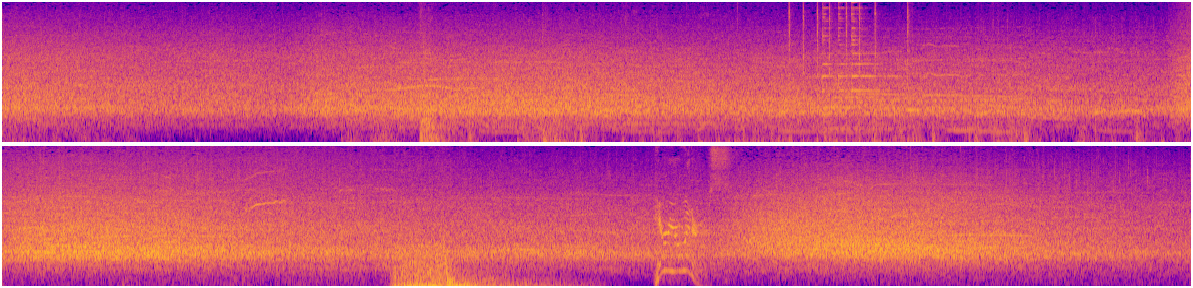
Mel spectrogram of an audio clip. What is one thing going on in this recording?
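A large arena crowd cheers and roars, swelling loudly at times.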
